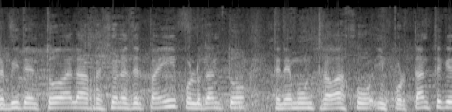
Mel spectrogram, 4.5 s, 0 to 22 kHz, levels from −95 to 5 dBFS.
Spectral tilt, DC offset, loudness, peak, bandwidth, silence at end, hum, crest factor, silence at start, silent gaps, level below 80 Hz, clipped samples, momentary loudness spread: -8 dB/octave; under 0.1%; -11 LUFS; 0 dBFS; 15.5 kHz; 0 s; none; 10 dB; 0 s; none; -42 dBFS; 0.2%; 3 LU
